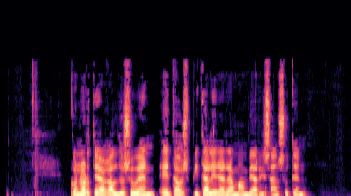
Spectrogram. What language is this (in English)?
Basque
